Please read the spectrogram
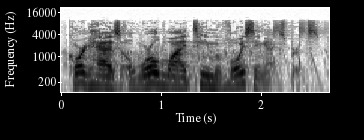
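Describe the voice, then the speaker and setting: A man's voice: fairly high pitch, normal speed. A man presenting a product in a conversational, explanatory, semi-scripted way. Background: synthesizer music.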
